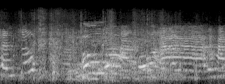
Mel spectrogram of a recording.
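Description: Excited children's voices talking over one another, high-pitched, with one high voice held for about half a second near the end.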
